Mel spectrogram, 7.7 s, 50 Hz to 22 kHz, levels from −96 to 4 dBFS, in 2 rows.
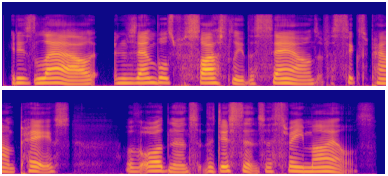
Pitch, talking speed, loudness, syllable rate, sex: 195 Hz, 165 wpm, -19 LUFS, 4.8 syllables/s, female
